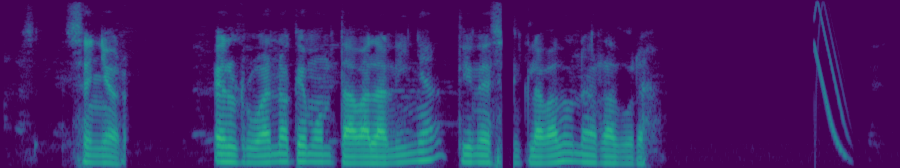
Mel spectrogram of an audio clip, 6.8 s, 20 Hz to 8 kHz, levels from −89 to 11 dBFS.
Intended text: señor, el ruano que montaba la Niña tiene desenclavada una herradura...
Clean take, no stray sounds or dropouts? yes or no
no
